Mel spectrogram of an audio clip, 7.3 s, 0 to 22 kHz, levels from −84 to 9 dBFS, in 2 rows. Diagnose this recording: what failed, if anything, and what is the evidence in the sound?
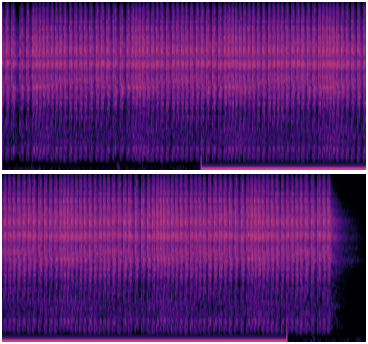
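A DC step at the converter or analogue input: a low thump at 1.99 s as the waveform's zero line jumps by about -33 dBFS, holding until a second thump at 6.49 s when it returns. The music continues unchanged. On a waveform, the baseline visibly shifts; a spectrogram shows brief broadband low-frequency bursts at both edges.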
